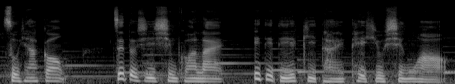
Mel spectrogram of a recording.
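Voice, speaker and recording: Low-pitched female narrator, steady documentary read over music. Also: moderate pace.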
